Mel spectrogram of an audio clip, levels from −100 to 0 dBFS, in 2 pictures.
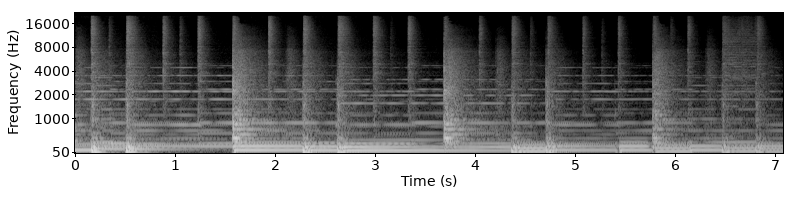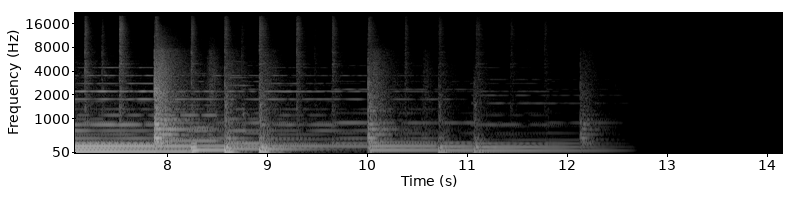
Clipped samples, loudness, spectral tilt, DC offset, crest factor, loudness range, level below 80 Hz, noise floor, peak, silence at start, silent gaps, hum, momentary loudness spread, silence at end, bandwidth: under 0.1%; -28 LUFS; -7.5 dB/octave; under 0.1%; 20 dB; 20 LU; -36 dBFS; -71 dBFS; -10 dBFS; 0 s; none; none; 18 LU; 3 s; 19.5 kHz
